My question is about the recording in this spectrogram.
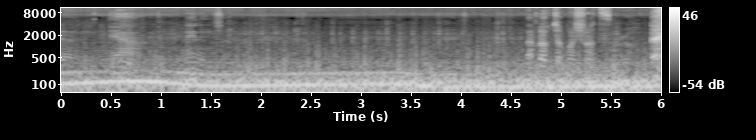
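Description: Steady low rumble of a BMW 318i's engine and tyres heard from inside the cabin while driving.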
